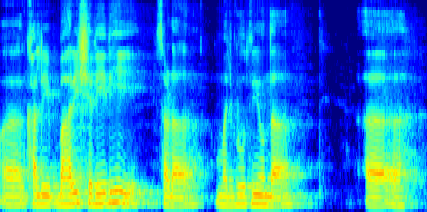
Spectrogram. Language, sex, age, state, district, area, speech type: Dogri, male, 30-45, Jammu and Kashmir, Udhampur, rural, spontaneous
